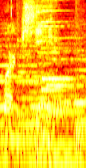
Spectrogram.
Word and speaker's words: Marquis: Then when you realize that I's make an E sound, and the last letter is silent, you'll realize the word is actually supposed to be pronounced Marquis, as in Marquis de Sade, who was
